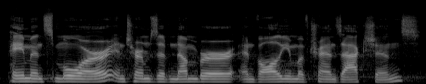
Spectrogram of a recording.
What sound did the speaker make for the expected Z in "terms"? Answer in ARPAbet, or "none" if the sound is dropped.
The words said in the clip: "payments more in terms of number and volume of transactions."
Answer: Z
